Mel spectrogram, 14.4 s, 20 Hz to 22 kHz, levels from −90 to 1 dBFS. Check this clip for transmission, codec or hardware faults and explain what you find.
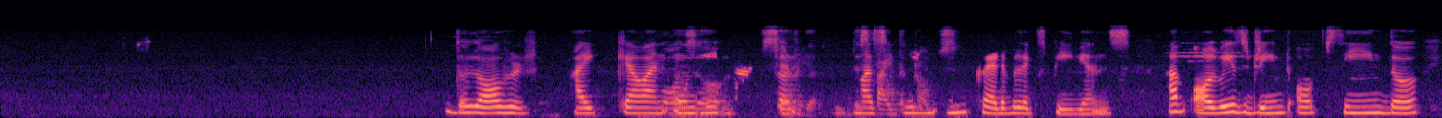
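One fault recurs: speech suppressed in double talk, at 1.37–1.44 s, 6.96–7.8 s, 8.23–8.61 s, 8.84–9.89 s and 13.37–13.46 s. The echo canceller likely mistook the talker for loudspeaker echo while the far side spoke, and turned everything down. The speech briefly sinks by roughly 10 to 35 dB, deepest in the stretch from 8.23 s.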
